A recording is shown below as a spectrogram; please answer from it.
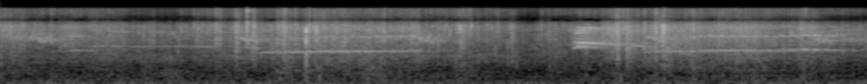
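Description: Dry charcoal-ash blocks crumbled between bare hands: a gritty, crackly rustle with small crunches as the block breaks apart and grains fall onto the dusty floor. The sharpest crunch comes about three seconds in.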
